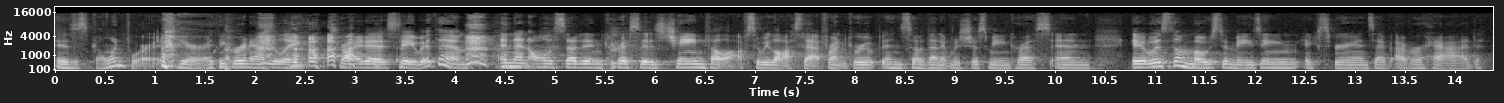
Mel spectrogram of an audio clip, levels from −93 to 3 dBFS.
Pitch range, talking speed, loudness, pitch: 155-190 Hz, 215 wpm, -20 LUFS, 165 Hz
